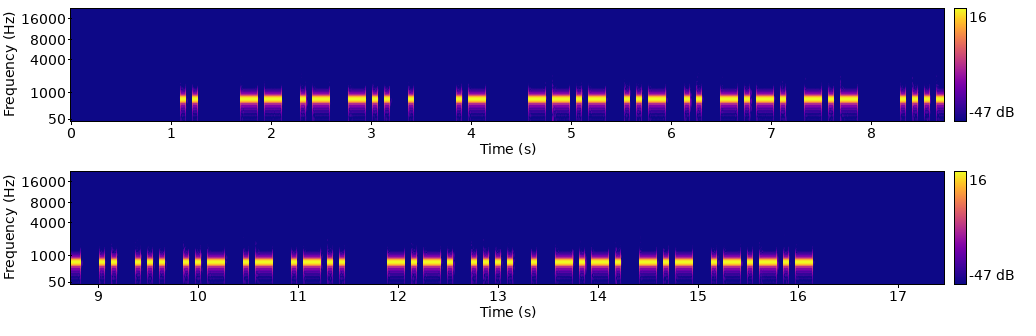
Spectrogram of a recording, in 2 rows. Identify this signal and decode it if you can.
Morse code, heard as a keyed tone, about 21 wpm, 700 Hz. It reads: I MADE A QUICK VISUAL CHECK.
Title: Sentences from Top 1000 Words - Review Part 6 - 20wpm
